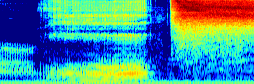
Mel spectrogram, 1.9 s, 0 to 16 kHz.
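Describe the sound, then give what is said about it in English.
A voice imitates a lifted 3500 diesel truck with a chip accelerating hard and blowing black smoke: a low, buzzing engine growl that swells in pitch, then cuts into a loud, breathy whoosh of exhaust, all brief. “So 3500 and the sound that it makes, it's like”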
